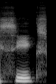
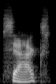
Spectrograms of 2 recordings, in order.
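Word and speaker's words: seax: Well, I was looking all over for a Seeks or sax, depending on which pronunciation you like, which is basically the typical knife of Germanic peoples between the migration period to early Middle Ages.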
